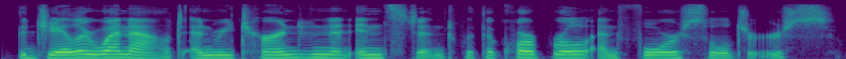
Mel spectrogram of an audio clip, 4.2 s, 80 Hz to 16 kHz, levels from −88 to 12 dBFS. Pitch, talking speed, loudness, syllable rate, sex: 180 Hz, 215 wpm, -19 LUFS, 5.5 syllables/s, female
